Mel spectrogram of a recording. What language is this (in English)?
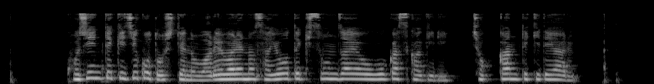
Japanese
